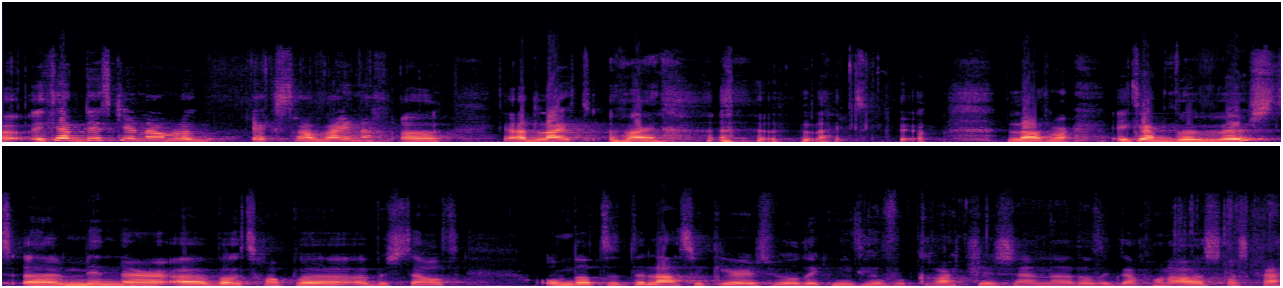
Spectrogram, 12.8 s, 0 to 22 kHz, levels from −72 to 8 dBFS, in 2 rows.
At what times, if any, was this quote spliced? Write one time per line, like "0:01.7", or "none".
none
